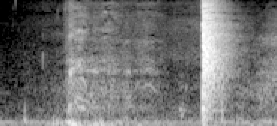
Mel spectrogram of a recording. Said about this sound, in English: Butt slap.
